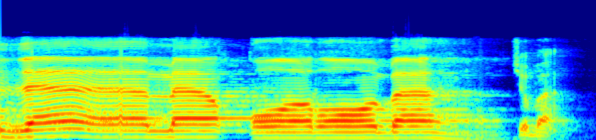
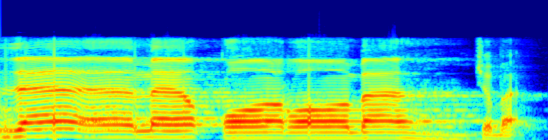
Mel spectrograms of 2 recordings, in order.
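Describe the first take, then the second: Both takes have the same delivery.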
